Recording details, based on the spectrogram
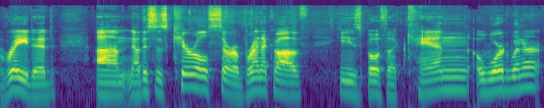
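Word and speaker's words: Kirill Serebrennikov: locations have been raided um now this is kol Sarah brov he's both can Award winner I'm not familiar that much with the did I pronounce that correctly yeah yeah okay I don't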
